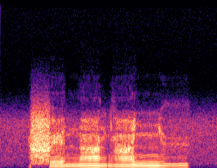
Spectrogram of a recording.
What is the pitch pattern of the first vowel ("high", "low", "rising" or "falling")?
low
